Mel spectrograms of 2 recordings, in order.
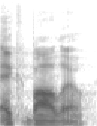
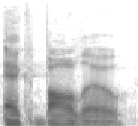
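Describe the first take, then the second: First: It is said without a Southern American accent. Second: It is said in a Southern American accent. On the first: The speaker calls it right. "but it's the word ekbalo" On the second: The speaker calls it wrong. "he says in a southern accent and wrong pronunciation"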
